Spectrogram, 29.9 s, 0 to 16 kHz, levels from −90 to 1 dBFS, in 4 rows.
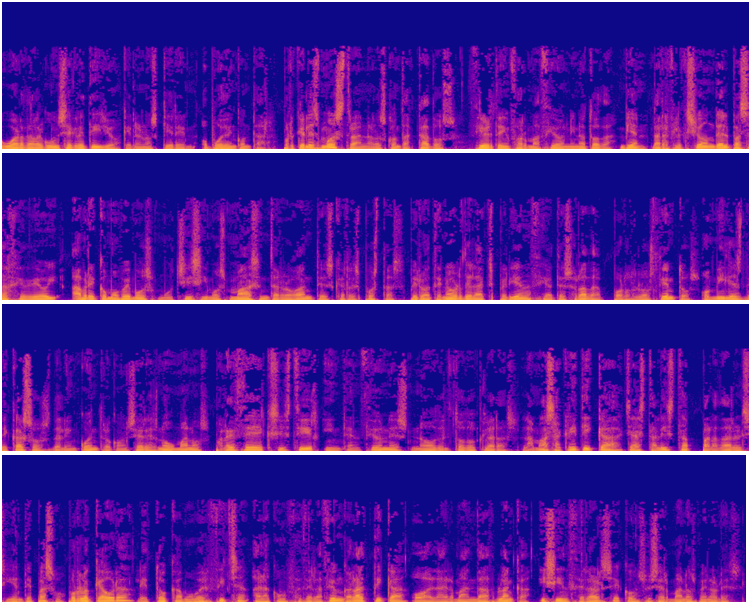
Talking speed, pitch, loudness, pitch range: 195 wpm, 115 Hz, -24 LUFS, 100-130 Hz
